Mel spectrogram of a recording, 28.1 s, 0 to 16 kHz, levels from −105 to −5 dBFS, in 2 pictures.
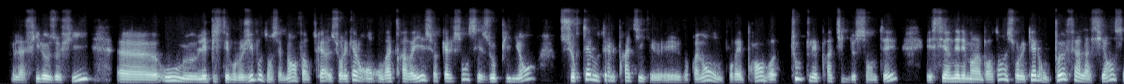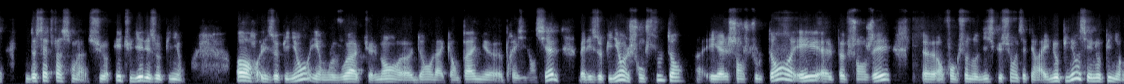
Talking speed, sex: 205 wpm, male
